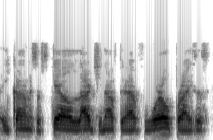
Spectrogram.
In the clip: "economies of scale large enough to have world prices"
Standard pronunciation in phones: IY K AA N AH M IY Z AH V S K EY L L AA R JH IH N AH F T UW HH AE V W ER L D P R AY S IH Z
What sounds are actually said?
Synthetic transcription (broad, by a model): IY K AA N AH M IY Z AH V S K EY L L AA R JH IH N AH F T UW HH AE V W ER L D P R AY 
